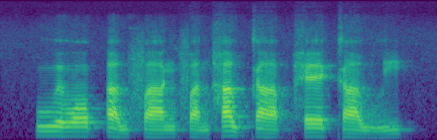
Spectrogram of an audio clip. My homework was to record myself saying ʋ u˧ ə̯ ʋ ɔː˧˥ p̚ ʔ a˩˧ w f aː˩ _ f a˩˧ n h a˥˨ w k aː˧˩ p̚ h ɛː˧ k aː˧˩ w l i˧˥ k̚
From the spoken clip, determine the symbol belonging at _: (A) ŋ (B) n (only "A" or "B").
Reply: A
